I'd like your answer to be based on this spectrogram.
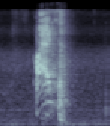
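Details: Baby boy sneezing: a single high-pitched infant sneeze, a short squeaky intake followed by a sharp burst of air.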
